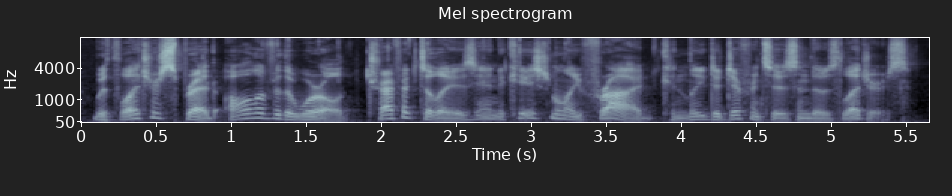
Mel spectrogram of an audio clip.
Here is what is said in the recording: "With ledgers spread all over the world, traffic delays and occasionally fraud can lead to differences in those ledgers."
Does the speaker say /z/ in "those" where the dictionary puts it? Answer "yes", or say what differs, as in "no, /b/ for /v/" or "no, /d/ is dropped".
yes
